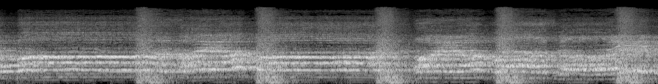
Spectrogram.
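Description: Male voices of a nauha chorus holding long wordless notes of a lament, the pitch changing every couple of seconds. A low thump about every 1.2 seconds keeps the beat.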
